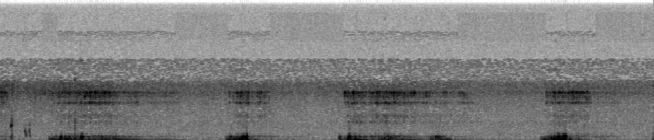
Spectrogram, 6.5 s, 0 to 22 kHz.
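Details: Sleeping infant snoring: soft, rhythmic snoring sounds with each breath, about 19 a minute.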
